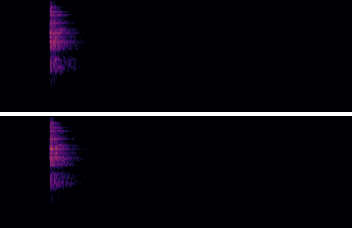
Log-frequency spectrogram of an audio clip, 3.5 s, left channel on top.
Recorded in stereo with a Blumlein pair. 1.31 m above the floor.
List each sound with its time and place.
0.5 s breaking glass: 10° left, 4 m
